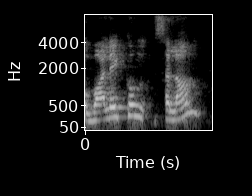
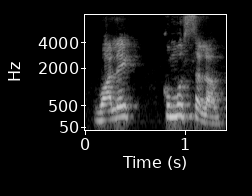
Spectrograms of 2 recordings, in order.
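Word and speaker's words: وعليكم السلام: When you're saying Assalamu alaikum wa alaikum assalam, be clear on the pronunciation. So wa alaikum salam is conversational, but when you want to be perfect Arabic, you'd say wa alaikum assalam or wa alaikum assalam. Wa alaikum salam is skipping the al.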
